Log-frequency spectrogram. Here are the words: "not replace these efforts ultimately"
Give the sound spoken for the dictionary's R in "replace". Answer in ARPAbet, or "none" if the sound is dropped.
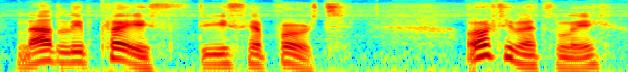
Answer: L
